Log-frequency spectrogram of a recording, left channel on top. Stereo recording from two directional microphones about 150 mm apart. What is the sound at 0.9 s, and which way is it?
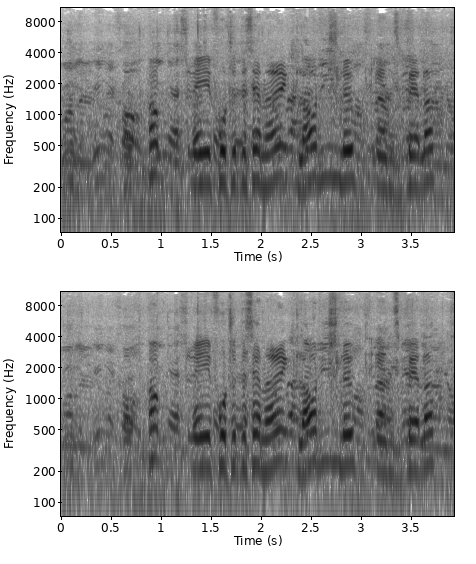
Speech, 20° right (ahead or behind).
